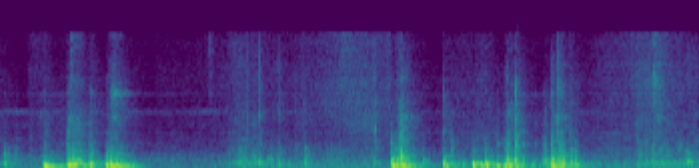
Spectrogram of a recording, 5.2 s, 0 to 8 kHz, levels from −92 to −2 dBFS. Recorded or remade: remade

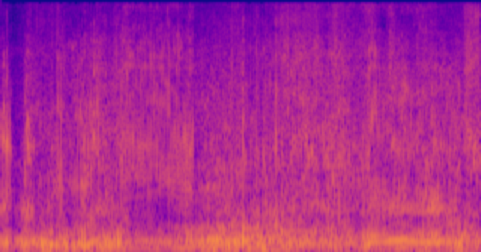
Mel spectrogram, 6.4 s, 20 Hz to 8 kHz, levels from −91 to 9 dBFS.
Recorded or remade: remade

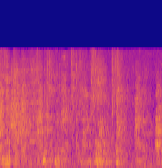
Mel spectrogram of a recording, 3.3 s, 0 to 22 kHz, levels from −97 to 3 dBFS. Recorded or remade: recorded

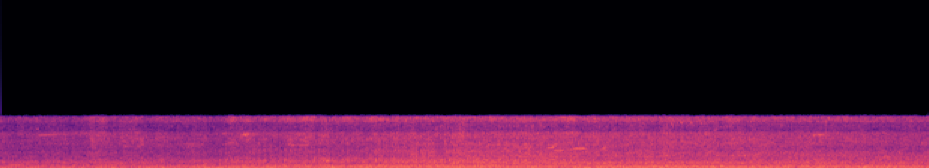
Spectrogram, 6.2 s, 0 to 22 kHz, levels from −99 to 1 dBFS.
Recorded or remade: recorded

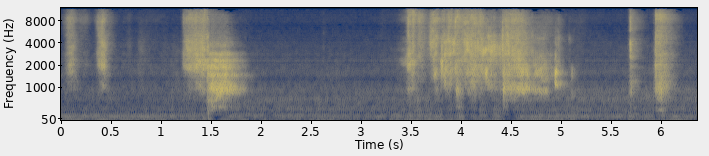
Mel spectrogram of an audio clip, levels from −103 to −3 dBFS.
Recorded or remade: remade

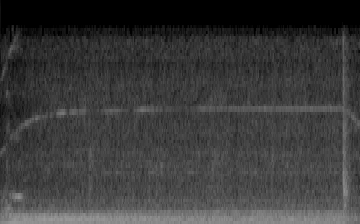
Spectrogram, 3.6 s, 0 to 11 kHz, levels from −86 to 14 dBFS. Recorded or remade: recorded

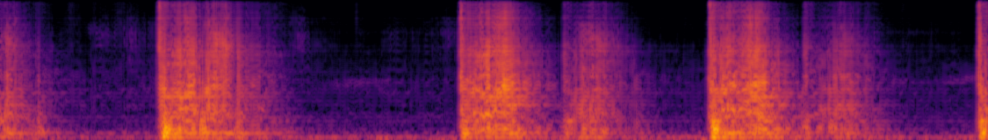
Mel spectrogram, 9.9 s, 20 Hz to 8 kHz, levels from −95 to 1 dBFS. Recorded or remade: remade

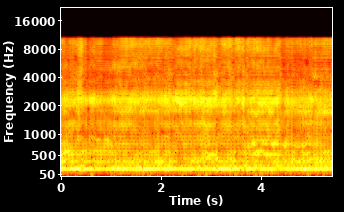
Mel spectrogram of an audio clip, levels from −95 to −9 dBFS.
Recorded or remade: remade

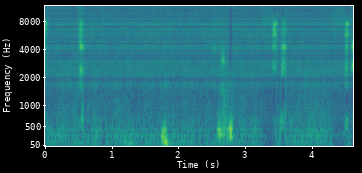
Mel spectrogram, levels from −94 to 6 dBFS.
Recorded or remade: remade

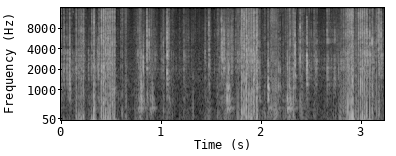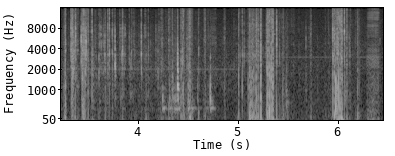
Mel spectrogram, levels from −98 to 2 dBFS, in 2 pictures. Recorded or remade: recorded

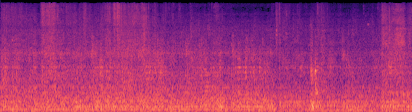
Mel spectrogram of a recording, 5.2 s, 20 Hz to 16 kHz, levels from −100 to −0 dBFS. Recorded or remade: recorded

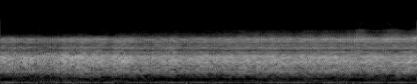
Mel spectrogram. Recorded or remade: remade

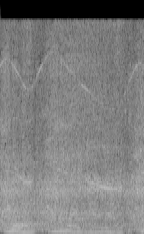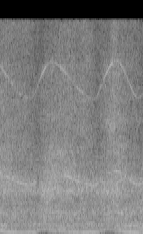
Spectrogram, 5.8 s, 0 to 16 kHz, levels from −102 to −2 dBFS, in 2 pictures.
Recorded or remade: recorded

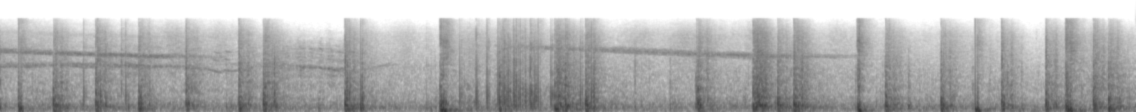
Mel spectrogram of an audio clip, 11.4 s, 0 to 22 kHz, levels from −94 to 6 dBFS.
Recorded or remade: recorded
